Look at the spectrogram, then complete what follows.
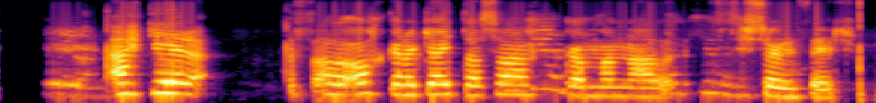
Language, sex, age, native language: Icelandic, female, 13, Icelandic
